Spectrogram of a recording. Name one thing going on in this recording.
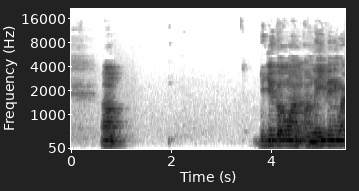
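An elderly man speaks calmly, close by.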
